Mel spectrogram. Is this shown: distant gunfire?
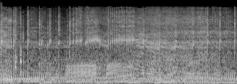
no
